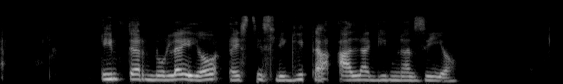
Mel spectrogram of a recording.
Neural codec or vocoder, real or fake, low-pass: codec, 24 kHz, 1.5 kbps, HILCodec; fake; 9.9 kHz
